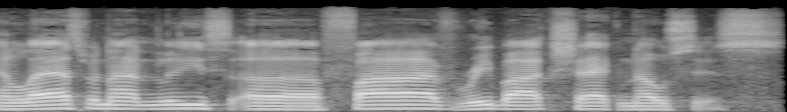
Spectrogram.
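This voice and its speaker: A man with a medium pitch and a normal speaking voice, fairly even intonation, on a very clean recording with a silent background. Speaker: podcast co-host. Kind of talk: casual chat.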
